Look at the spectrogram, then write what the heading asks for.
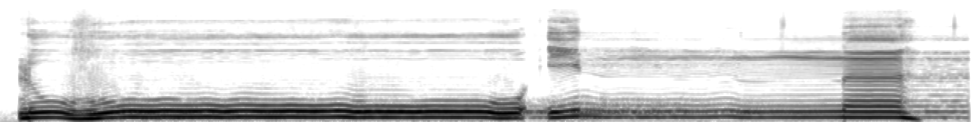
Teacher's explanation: Hadhamir yang berharakat panjang dan bertemu hamzah mad silah tawilah, 5 harakat kita panjangkan.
